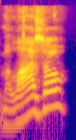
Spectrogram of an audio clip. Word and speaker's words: Milazzo: It's spelled M-I-L-A-Z-Z-O. Is it Milazzo? – I guess, yeah.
